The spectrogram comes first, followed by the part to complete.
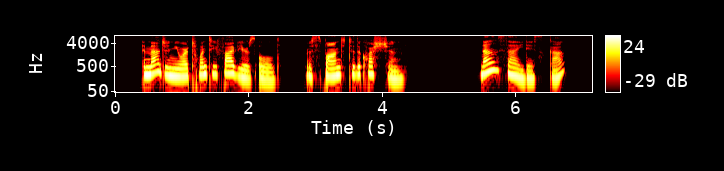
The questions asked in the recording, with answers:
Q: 何歳ですか?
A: 25歳です。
